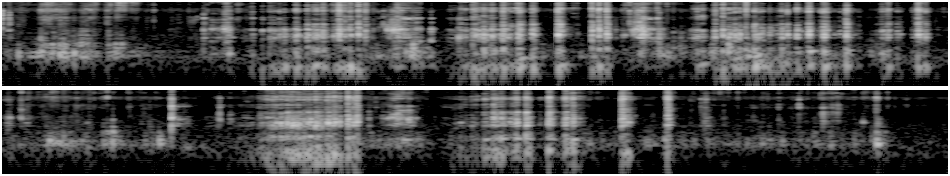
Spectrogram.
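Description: A utility knife blade repeatedly scrapes thin shavings off the edge of a solid cream laundry soap bar held in the hand. The result is a dense run of crisp, bright scraping and shaving strokes with almost no low end and no ring, the bursts coming in uneven clusters throughout.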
